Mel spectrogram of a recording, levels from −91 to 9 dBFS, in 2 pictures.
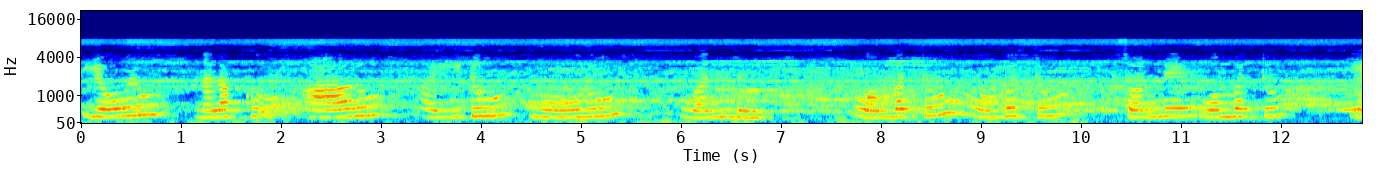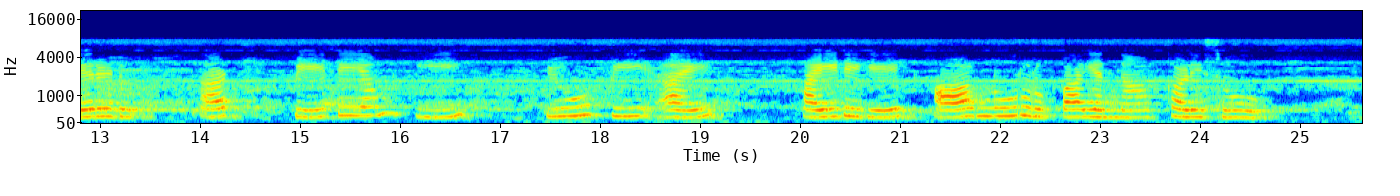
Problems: constant background noise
